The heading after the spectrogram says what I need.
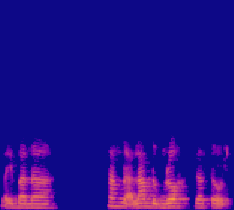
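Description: A woman teaching an online English pronunciation lesson with a Vietnamese accent, encouraging students and repeating words slowly for them. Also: medium pitch, level tone, gravelly. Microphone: video call. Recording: tinny phone-like video call audio.

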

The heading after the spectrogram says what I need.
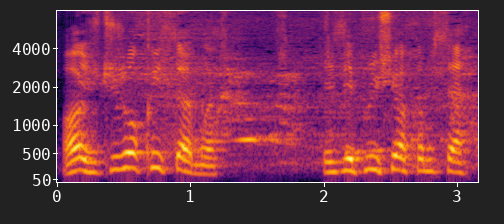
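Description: With faint music behind her, this older French home cooking vlogger speaks at medium pitch and a moderate pace, her intonation lively. She chats casually as she peels vegetables, earthy and talkative, dropping little asides and "hein" after nearly every sentence.

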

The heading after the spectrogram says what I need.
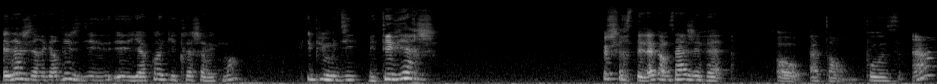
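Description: A young woman telling a casual storytime to camera, animated, acting out both sides of a conversation. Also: mid-range voice, quick pace, distant mic.

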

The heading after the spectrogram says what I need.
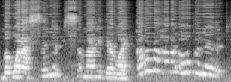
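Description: A woman with a Southern US accent demonstrates a paper craft at a table as a craft tutorial host, racing along in a high, very animated voice. Her casual, hands-on talk is folksy and chatty, with frequent laughter. The mic is slightly distant, picking up faint room noise.

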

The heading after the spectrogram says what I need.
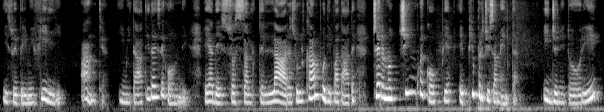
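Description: A woman reading a children's book aloud in a steady, gentle manner. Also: medium pitch, a little slow. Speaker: reader. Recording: roomy echoing room.

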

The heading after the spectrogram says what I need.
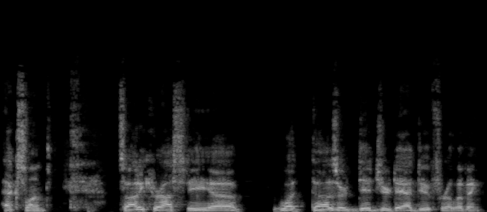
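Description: A man hosting a podcast, reading his intro in a measured, announcer-like way and asking interview questions. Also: fairly low pitch, fairly bright tone, slightly rough, low-quality recording. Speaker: podcast host.

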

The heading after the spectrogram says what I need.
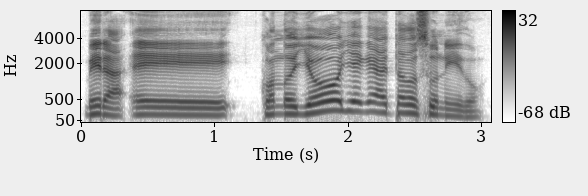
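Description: A man in his thirties with a Dominican accent, a musician guest telling his story in an animated, casual way in a TV studio. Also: a little high, normal speed, clean tone. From Dominican Republic. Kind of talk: casual interview chat. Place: TV studio with green backdrop. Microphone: handheld mic.

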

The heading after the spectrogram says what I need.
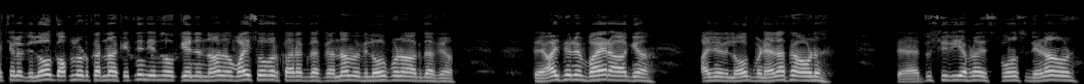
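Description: A young Pakistani man in his twenties with a Punjabi accent chats casually to his viewers in a village vlog, filming on a phone held at arm's length out in open countryside on a cloudy, windy day. His voice sits high with a fairly bright tone, the recording is dry, and he is recovering from a sore throat.

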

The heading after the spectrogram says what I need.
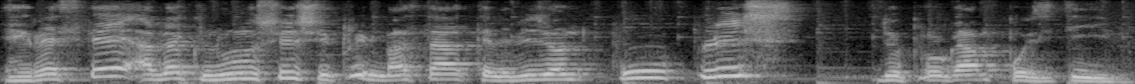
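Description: Broadcast announcer, dark warm tone, unhurried and formal; lo-fi recording with soft music behind. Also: medium pitch, sing-song. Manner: measured, formal delivery. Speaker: program announcer. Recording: dull lo-fi broadcast audio over music.

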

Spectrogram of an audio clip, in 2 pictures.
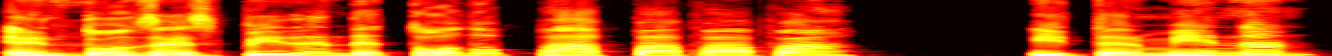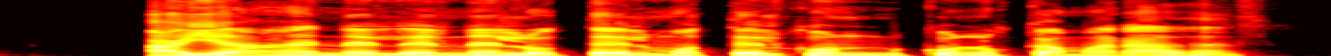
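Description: A young Mexican man with a Mexican accent talks on a podcast in a smooth, fairly high voice. He swears freely and lectures in slang. The sound is dry and close to the mic. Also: expressive, moderate pace, dry recording. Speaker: podcast co-host. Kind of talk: casual crude banter.

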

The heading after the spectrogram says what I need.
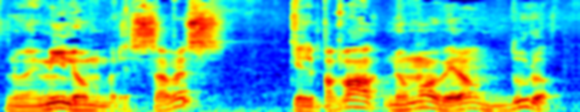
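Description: A man with a Spanish accent from Spain giving casual commentary while playing a strategy game, chatting to his viewers and thinking out loud. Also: mid-range voice, expressive, moderate pace, slightly rough. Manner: chatty, thinks aloud, addresses viewers as "chicos" and "tío". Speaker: gaming youtuber.

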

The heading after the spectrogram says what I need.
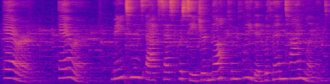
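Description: A machine announcer heard through a robotic public-address effect, calling out errors in flat, formal phrases. Her pitch swings more than you would expect. The sound is roomy, with loud game music behind it. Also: moderate pace. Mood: announcing. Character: automated female facility system voice. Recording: echoey game audio over music.

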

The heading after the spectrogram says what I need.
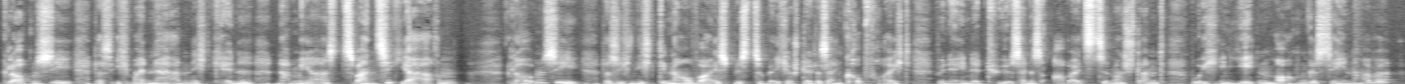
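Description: A man voicing a loyal, frightened old male servant in an audiobook, speaking in a hushed, anxious, pleading way with a raspy voice. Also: fairly low pitch, wildly swooping pitch, measured pace, voice pushed up, exaggerated voice. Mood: fearful. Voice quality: gravelly, raspy. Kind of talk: audiobook character reading.

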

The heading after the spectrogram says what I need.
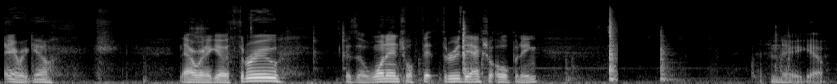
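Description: A man's voice: on the low side, measured pace, long pauses, slight background noise. A man who owns a sawmill casually walks through a repair step by step, recorded outdoors on a handheld camera beside the machine. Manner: relaxed, explains step by step with fillers. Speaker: sawmill owner showing a repair. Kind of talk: casual how-to demonstration. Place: outdoors at a sawmill under an open shed.

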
